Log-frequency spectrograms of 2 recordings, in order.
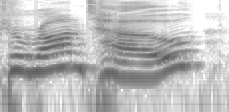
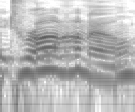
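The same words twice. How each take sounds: First: The second T is clearly pronounced. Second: The second T is dropped. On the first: The speaker is not from Toronto. The speaker calls it wrong. "you know the actor is American because they say something like" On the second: The speaker is from Toronto. The speaker calls it right. "if you were from Toronto, you'd say"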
